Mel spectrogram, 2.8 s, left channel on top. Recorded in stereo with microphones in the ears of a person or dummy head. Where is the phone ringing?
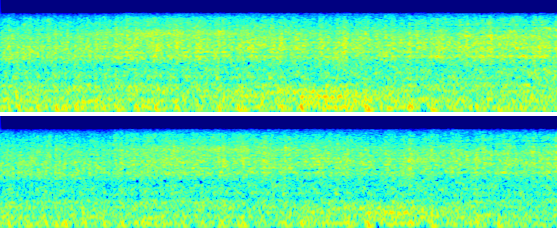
I don't hear a phone ringing.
